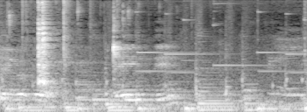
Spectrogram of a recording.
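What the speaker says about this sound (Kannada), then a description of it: "ಇಲ್ಲಿ ಒಂದು ಪಾತ್ರೆ ಇಟ್ಕೊಂಡು ಸ್ವಲ್ಪ ಆಯಿಲ್ ಹಾಕೊಂಡಿದ್ದೀನಿ" A cooking pot handled on a home kitchen stove while millet bisibele bath is being prepared, with a few metallic clinks and knocks set under steady talking.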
